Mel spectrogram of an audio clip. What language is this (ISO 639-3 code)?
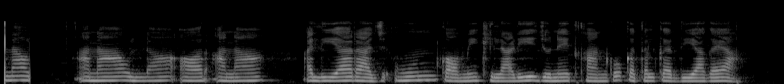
urd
